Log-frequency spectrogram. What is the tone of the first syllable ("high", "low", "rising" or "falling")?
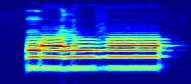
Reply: low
